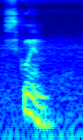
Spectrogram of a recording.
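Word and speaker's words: Sequim: Departure Kingston, Port Gamble, Hood Canal, Discovery Bay to Old Fort Townsen, Protection Island, Schlalom, Squim Rhymes with Swim.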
